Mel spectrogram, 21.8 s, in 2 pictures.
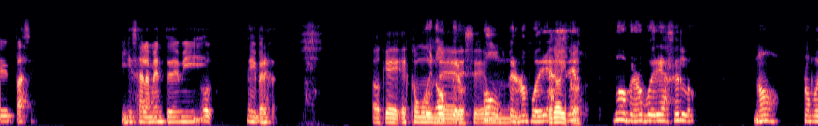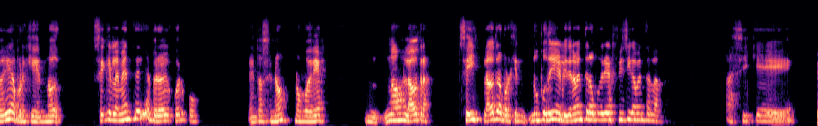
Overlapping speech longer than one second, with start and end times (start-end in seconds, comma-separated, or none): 5.6-7.8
